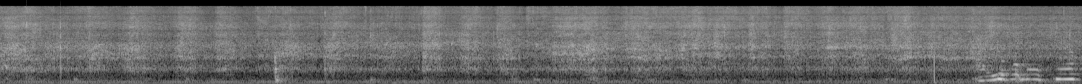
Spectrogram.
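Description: Tuscan sausage frying with bacon in its own fat while being stirred and broken into crumbs, a loud steady sizzle and crackle with scraping stir sounds throughout and a brief tonal squeak near the end.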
